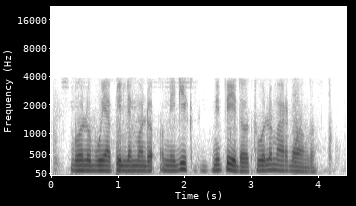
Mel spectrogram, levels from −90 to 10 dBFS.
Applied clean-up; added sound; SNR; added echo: neural separator model SepFormer DNS4.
